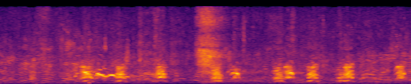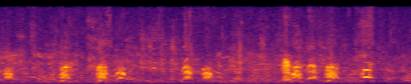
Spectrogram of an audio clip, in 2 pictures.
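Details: Kerry Blue Terrier, a two-and-a-half-year-old show champion, giving a run of short sharp barks and yips in quick bursts, some spaced about half a second apart, with human speech and background noise.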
